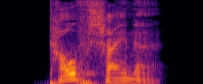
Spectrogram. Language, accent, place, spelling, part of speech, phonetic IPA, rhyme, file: German, Germany, Berlin, Taufscheine, noun, [ˈtaʊ̯fˌʃaɪ̯nə], -aʊ̯fʃaɪ̯nə, De-Taufscheine.ogg
- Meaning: nominative/accusative/genitive plural of Taufschein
